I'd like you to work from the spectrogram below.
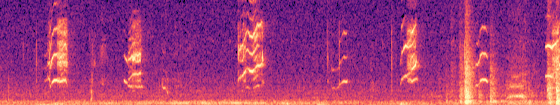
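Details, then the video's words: Open-mouth breathing and snoring from a golden hamster, heard as a series of brief squeaky, warbling wheezes roughly once a second, ending in louder rustling knocks against a low background hum. "Open mouth breathing and snoring at Golden Hamster"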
